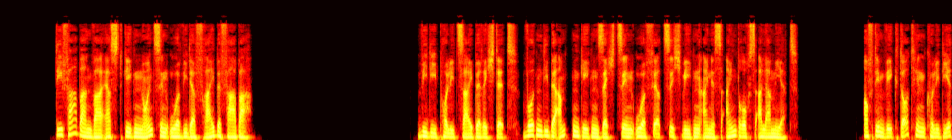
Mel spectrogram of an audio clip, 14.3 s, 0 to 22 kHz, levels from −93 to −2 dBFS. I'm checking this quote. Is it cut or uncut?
cut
